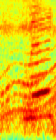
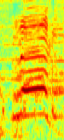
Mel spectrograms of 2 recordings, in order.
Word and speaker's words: snake: आपको स्नेक बोलते हैं, स्नैक्स नहीं। स्नेक की स्पेलिंग होती है SNAKE और SNACKS।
